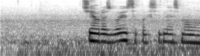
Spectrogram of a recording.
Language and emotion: Russian, neutral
